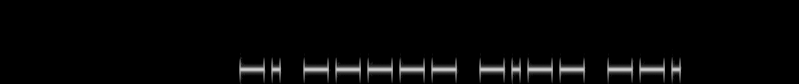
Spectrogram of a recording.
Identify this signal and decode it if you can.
Morse code, heard as a keyed tone, about 15 wpm, 700 Hz. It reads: N0YG
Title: USA Call Signs - 4 Characters - Repeated 2x - 15wpm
